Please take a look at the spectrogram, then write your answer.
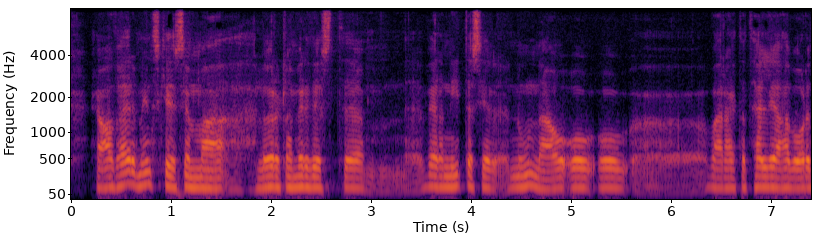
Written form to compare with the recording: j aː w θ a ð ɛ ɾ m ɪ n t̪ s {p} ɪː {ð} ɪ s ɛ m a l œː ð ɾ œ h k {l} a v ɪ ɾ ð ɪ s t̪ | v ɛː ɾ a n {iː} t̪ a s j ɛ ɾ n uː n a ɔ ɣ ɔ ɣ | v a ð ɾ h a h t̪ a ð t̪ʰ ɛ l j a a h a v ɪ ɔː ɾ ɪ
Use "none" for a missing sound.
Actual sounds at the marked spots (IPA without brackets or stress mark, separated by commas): c, ð, l, iː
